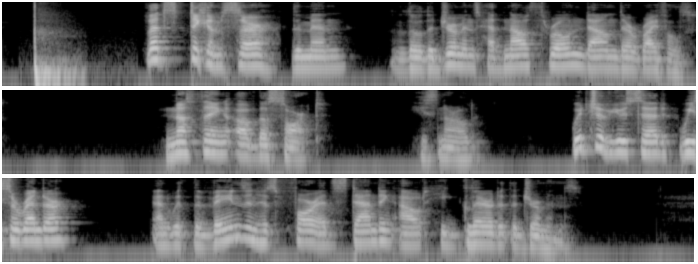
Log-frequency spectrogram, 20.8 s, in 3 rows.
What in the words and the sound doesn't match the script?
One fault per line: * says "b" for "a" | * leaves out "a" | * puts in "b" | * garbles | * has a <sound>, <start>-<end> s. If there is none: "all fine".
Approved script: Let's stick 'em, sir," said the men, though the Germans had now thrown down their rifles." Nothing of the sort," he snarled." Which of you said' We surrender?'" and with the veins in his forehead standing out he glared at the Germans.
* has a thud, 0.3-0.9 s
* leaves out "said"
